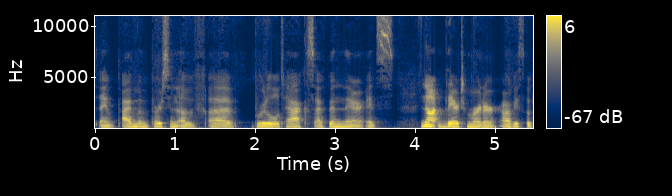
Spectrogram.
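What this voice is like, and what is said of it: Shaky, emotional voice. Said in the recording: “my voice gets shaky”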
